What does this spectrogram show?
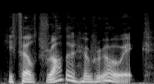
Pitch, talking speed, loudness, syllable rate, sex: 135 Hz, 155 wpm, -17 LUFS, 4.1 syllables/s, male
